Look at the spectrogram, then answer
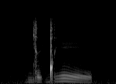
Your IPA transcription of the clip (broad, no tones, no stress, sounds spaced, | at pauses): ɟ ə y̯ ɡ͡ǃ eː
